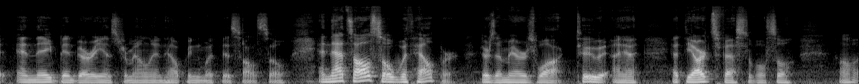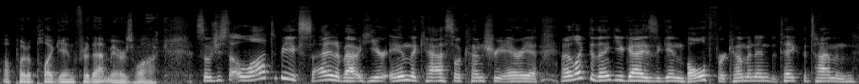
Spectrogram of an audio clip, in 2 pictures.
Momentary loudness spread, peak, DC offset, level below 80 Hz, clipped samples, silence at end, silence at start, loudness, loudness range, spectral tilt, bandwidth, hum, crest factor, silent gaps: 11 LU; 0 dBFS; under 0.1%; -46 dBFS; under 0.1%; 0 s; 0 s; -20 LUFS; 4 LU; -7 dB/octave; 16 kHz; none; 18 dB; none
